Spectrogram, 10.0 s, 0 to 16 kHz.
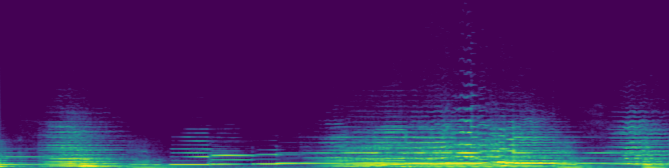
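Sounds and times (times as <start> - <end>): bowed strings: 0.0 - 3.2, 4.2 - 10.0
clarinet long held notes: 0.0 - 9.3.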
